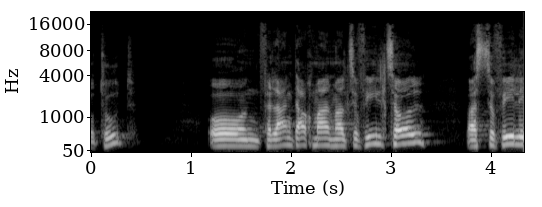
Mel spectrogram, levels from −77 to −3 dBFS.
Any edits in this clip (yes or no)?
yes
